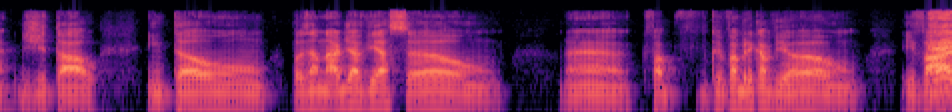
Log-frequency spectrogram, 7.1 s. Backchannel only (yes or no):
no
